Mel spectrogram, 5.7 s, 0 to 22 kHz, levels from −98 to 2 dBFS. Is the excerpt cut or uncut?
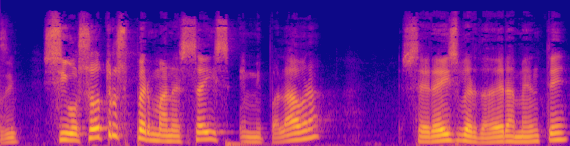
uncut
